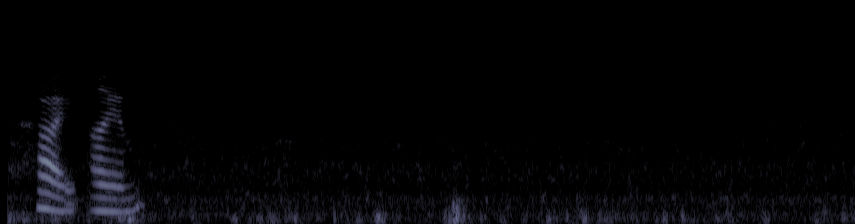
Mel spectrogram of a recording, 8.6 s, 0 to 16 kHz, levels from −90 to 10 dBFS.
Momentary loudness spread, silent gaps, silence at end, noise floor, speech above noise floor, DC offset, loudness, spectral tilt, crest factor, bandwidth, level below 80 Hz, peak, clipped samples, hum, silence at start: 26 LU; none; 0.1 s; -76 dBFS; 30 dB; under 0.1%; -47 LUFS; -7 dB/octave; 24 dB; 11 kHz; -72 dBFS; -32 dBFS; under 0.1%; none; 0.05 s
